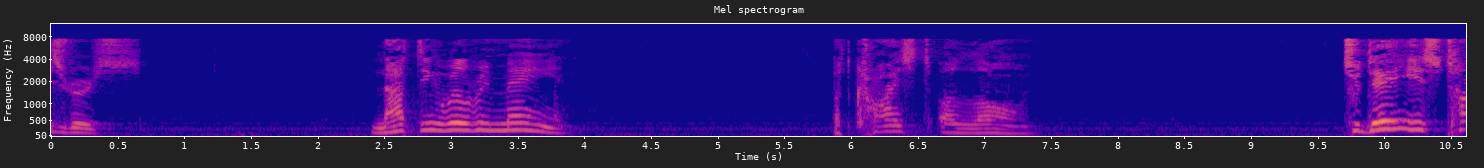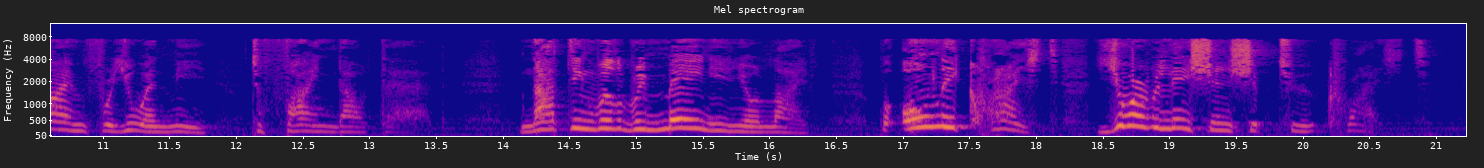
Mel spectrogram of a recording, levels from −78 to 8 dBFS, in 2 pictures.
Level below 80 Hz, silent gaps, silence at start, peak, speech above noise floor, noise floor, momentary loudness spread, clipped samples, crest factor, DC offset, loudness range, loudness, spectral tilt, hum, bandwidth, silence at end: -68 dBFS; none; 0 s; -8 dBFS; 37 dB; -66 dBFS; 20 LU; under 0.1%; 22 dB; under 0.1%; 13 LU; -28 LUFS; -2.5 dB/octave; none; 7.8 kHz; 0.3 s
